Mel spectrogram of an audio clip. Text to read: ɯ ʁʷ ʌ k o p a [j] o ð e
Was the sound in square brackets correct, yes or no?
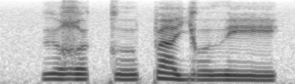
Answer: yes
